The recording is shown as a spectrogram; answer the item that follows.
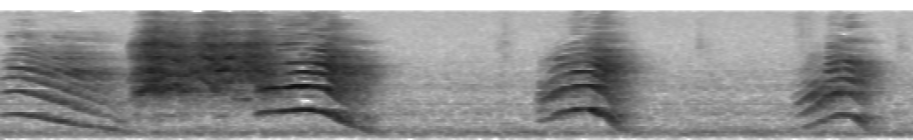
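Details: Captive green-winged macaw and Goffin cockatoo singing together indoors, the cockatoo impatient and screaming when not rewarded: falling tonal whoops, a harsh broadband screech, then two shorter arched calls spaced about a second and a half apart.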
